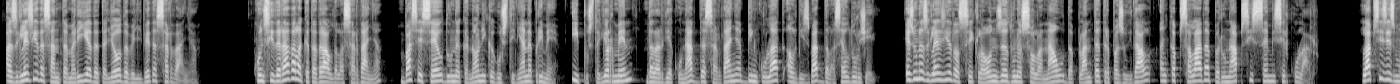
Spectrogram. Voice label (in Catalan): locucio catala; santa maria tallo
